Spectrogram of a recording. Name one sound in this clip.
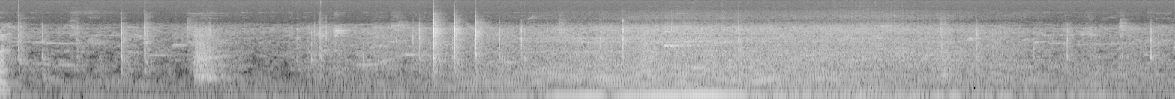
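A screwdriver clicks against a plastic fan motor housing.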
